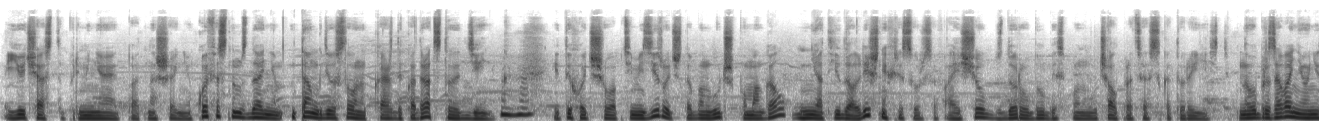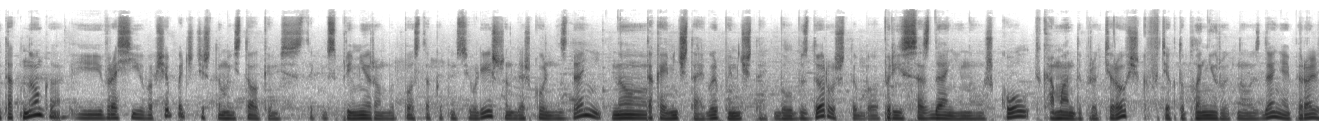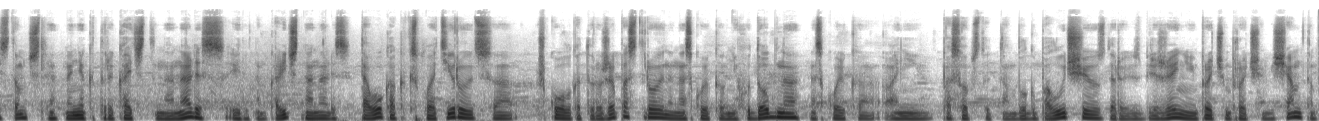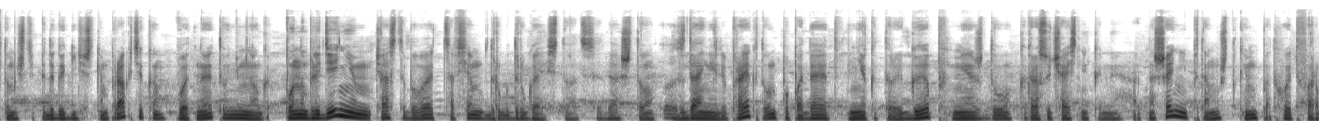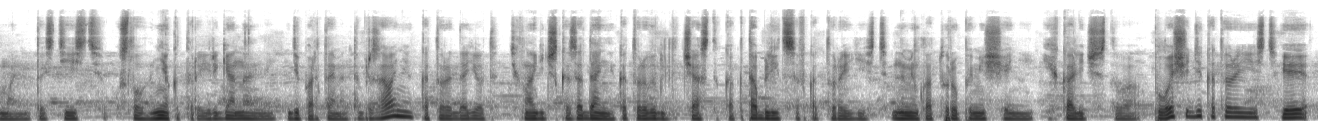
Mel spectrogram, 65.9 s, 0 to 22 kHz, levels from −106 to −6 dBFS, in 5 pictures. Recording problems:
chatter from many people; faint; throughout; 25 dB below the speech

